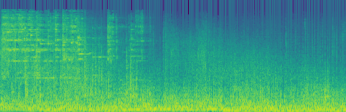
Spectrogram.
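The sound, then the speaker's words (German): A huge, loud explosion bursts out at the start as liquid is dripped into a bubbling mixture in a crucible, with a deep, rumbling roar that lingers and slowly settles into a dense low rumble, with no voices. “Mann, oh Mann, aber auch war das ein Knall. Der ganz, ganz große Knall.”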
